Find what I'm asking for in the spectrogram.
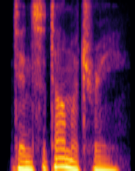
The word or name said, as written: densitometry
